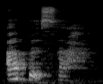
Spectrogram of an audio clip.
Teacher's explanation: bunyi yang sama-sama berupa bunyi geser kemudian diubah Salah satunya yaitu bunyi F diubah menjadi B yang merupakan bunyi bilabial sehingga menjadi kata absah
